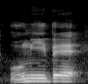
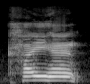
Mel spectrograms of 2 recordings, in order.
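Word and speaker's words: 海辺: 근데 발음이요. 음미배. 우미배. 이때는 배로 가요. 음미배. 이거를 음으로 카이헨. 카이헨도 합니다만는 뭐 굳이 본다면 해변은 카이헨, 바닷가는 우미배 그런 느낌인데 같은 뜻이에요.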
